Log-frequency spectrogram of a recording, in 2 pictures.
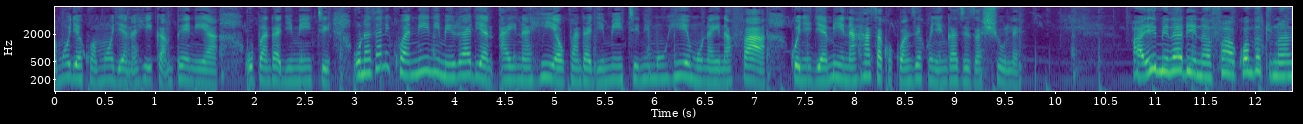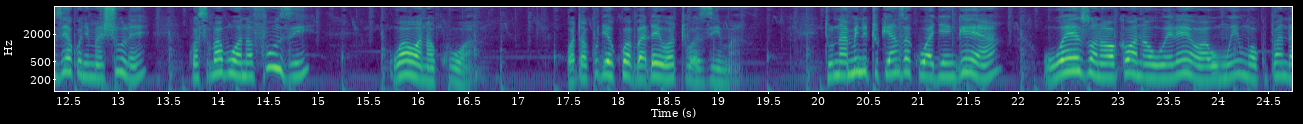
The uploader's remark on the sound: This Podcast episode is recorded from the field.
